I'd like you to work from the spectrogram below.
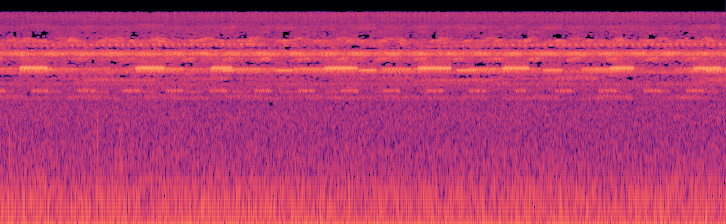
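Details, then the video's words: High, continuous cricket chirping at evening in a park; pulsing bursts rise roughly every second above a steady insect drone, with faint low ambient noise. "Cricket Sounds in a Peaceful Park"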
